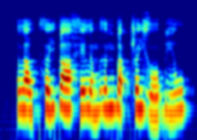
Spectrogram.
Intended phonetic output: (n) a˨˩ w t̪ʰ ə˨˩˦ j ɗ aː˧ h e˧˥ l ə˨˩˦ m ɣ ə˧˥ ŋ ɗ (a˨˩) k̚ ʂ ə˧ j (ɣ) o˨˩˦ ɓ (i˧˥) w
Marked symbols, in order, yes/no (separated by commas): no, yes, yes, yes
